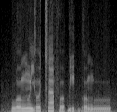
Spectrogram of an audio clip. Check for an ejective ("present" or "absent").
absent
